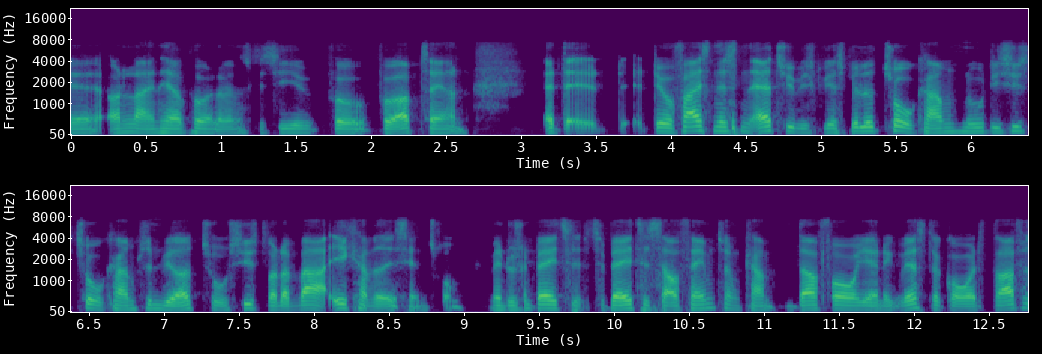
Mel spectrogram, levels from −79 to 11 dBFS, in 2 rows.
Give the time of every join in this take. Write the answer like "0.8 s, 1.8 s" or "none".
9.1 s, 9.4 s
